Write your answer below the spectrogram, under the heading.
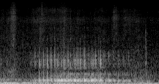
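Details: American bison bulls fighting during the rutting season on a ranch by the Peace River, Fort St. John, British Columbia, Canada; a low, steady rumbling bellow holds for over a second amid a growling undertone.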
